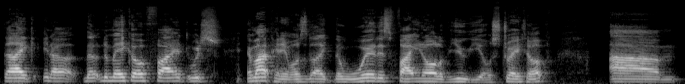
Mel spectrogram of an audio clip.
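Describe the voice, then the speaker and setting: This reaction video host is a man in his twenties with a medium-pitched, fairly even voice and a moderate pace. Recording from a small bedroom, he chats loosely, rambling and circling back to the same phrases.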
